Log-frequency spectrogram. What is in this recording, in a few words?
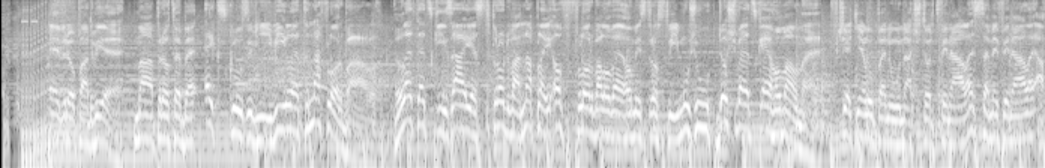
liner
